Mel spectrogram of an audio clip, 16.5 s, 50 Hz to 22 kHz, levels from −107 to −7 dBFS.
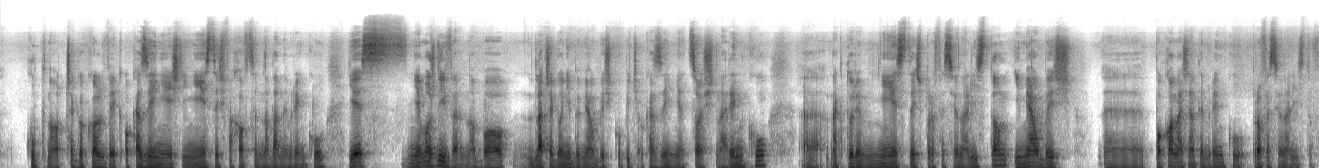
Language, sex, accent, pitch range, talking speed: Polish, male, native, 70-85 Hz, 125 wpm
